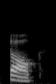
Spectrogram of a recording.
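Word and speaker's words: talk: यहां पर तो जो है टॉक में एल साइलेंट है।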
